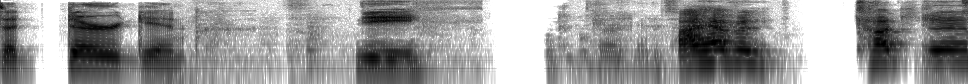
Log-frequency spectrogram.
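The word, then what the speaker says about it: Dergun: How do you spell that? D-E-R-G-U-N. Okay. Oh, I get it. It's a Durgan.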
